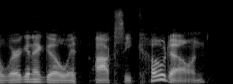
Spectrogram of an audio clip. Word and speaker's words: oxycodone: going to go with oxycodone which everybody is mispronouncing as oxy Codine so people are seeing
